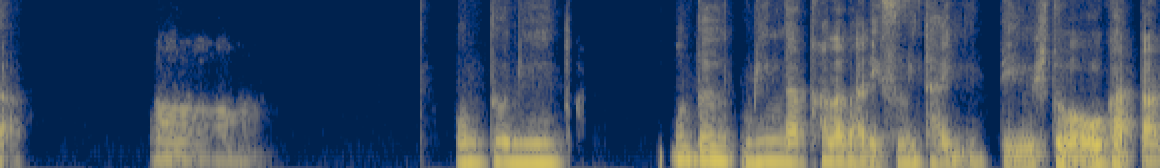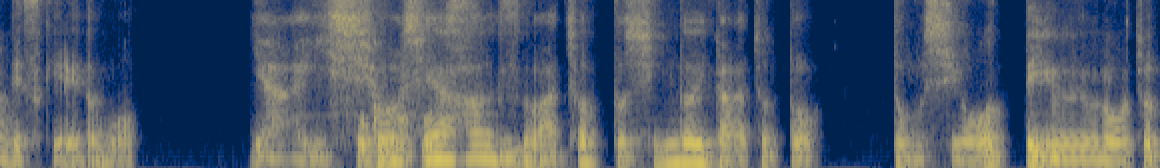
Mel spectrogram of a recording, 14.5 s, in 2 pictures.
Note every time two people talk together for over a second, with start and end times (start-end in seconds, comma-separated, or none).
9.5-10.8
